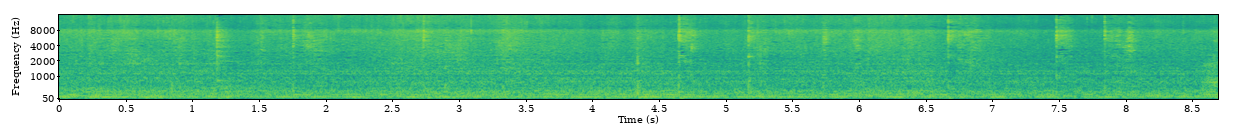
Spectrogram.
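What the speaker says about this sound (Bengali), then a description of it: "চলো এবারে এটাকে আমি মিশিয়ে দিই।" Pickle-style taro leaves in oil being stirred in a pan: a continuous close sizzle with repeated scraping strokes and light clinks of a spatula against the metal, steady for several seconds with no talking.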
